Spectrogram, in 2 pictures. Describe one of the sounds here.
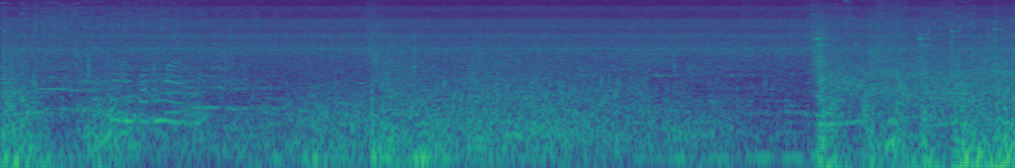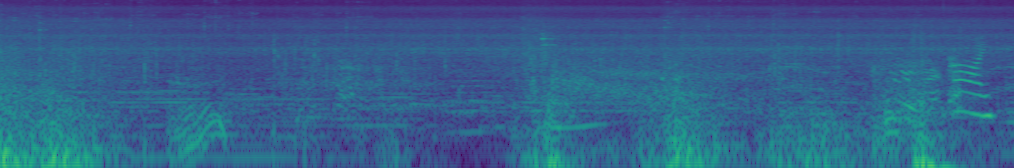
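Small studs jingle and clink as they scatter.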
